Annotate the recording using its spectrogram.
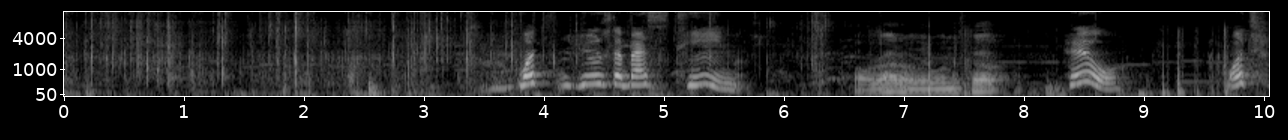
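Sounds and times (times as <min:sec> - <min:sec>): plastic wrapper tearing and crinkling: 0:00.0 - 0:06.6
child's voice: 0:03.6 - 0:05.7, 0:08.3 - 0:08.9, 0:09.7 - 0:10.0.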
